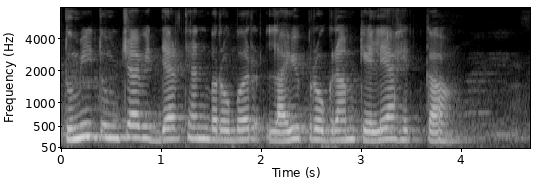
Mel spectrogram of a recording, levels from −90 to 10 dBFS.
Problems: none marked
